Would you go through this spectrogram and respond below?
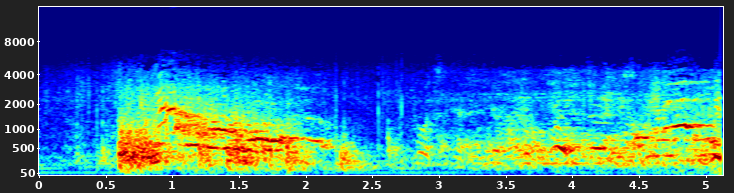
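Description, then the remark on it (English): A sudden heavy thud of a sandbag, dropped by a stagehand, falling onto a woman on a stage lands with one loud impact, followed by a burst of alarmed crowd chatter and overlapping voices. “now Miss Michaels has been hit by a sandbag”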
